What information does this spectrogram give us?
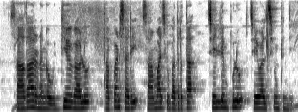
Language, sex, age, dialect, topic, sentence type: Telugu, male, 25-30, Central/Coastal, banking, statement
